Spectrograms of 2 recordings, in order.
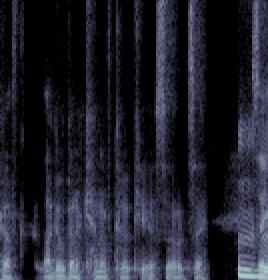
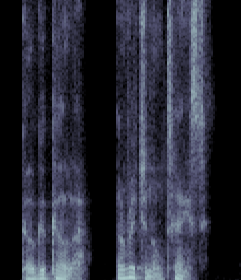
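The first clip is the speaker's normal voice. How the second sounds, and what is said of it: Radio announcer voice. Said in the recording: “say in this kind of accent ... that kind of, you know, radio voice”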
